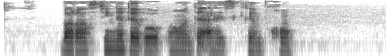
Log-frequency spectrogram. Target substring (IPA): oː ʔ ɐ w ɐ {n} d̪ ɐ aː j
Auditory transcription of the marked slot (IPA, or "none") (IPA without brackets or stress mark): n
